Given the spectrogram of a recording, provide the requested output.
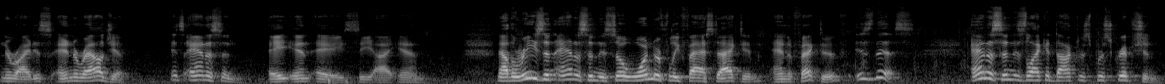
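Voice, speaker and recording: A man acting an earnest 1950s radio announcer and pitchman, delivering scripted copy. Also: big pitch swings, brisk. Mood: earnest selling.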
